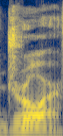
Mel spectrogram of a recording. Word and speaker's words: drawer: e at the end we just say draw here we have my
